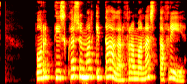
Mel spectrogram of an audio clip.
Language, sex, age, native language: Icelandic, female, 60-69, Icelandic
